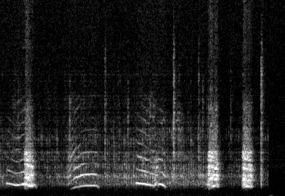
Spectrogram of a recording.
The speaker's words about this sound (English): The dog then lets out a bark and starts to whimper for a little bit.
